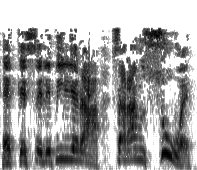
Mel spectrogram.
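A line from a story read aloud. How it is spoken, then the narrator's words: Exasperated engineer shouting. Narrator (Italian): gridò l'ingegnere esasperato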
